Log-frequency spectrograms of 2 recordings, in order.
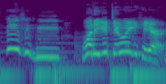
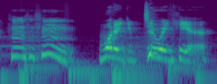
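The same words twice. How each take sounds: First: It is said in a warm, friendly tone. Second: It is said in a cold tone.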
